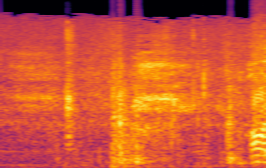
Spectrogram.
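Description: Handling and movement noise from a person shifting close to the microphone: a click about half a second in, then rustling and knocking with a brief squeak about a second in.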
